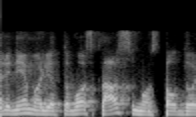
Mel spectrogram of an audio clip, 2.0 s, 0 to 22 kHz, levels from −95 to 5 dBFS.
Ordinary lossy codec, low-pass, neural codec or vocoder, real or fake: AAC, 64 kbps; 7.2 kHz; none; real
